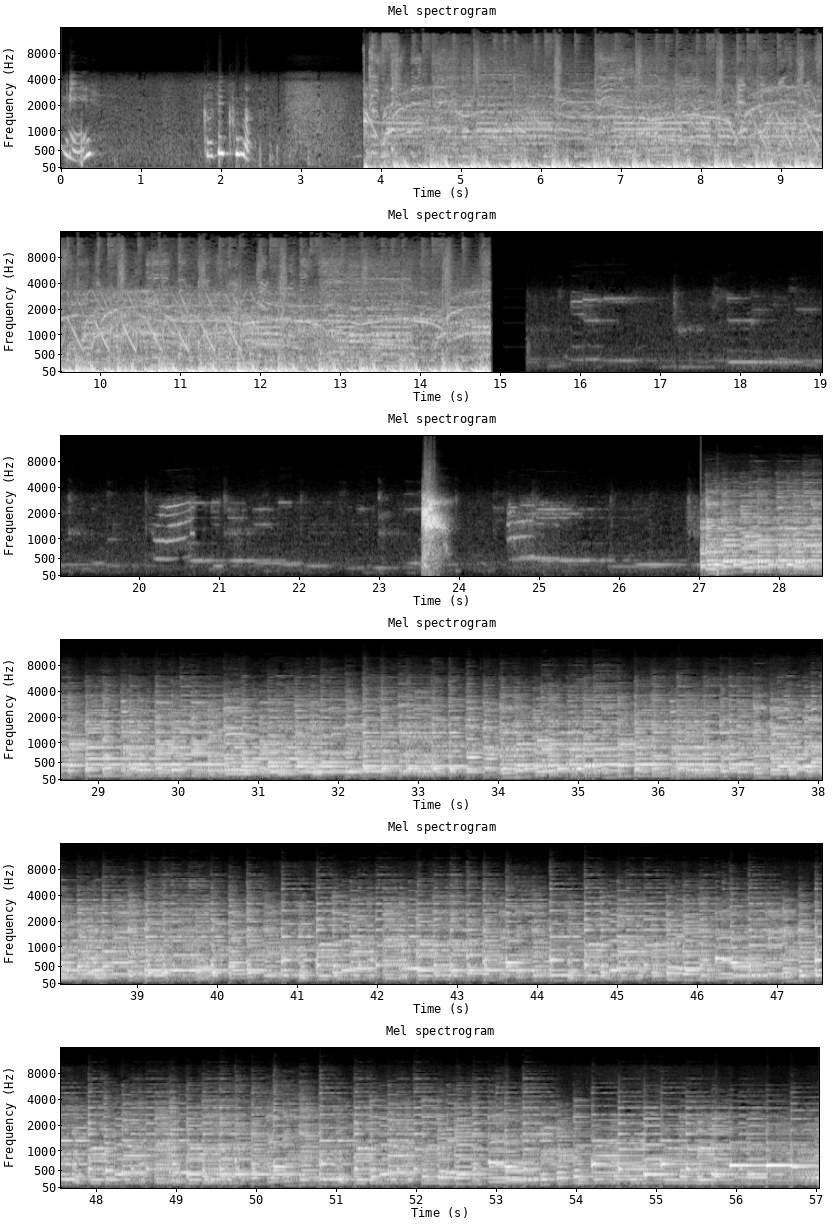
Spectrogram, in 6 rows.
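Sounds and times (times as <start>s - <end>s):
piano music: 3.8s - 14.9s, 27.0s - 57.0s.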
